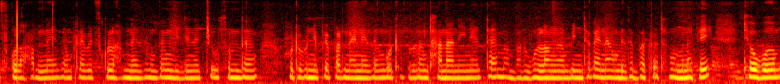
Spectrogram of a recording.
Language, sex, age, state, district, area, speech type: Bodo, female, 18-30, Assam, Udalguri, urban, spontaneous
